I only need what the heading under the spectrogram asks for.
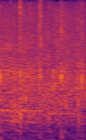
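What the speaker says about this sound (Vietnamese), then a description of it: "Mọi người thì như mọi người vỗ tay." Audience applause at a gathering in Gia Lai, a short burst of dense clapping at steady loudness with no pauses.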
